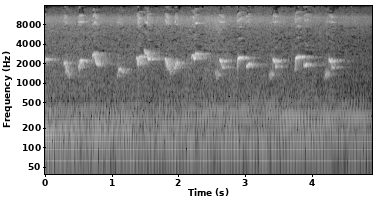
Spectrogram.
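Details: Yellow-vented bulbul singing in the morning, a natural recording, its song meant to draw replies from other bulbuls; quick liquid bubbling phrases of short rising and falling notes, about ten in five seconds, over a low steady hum.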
